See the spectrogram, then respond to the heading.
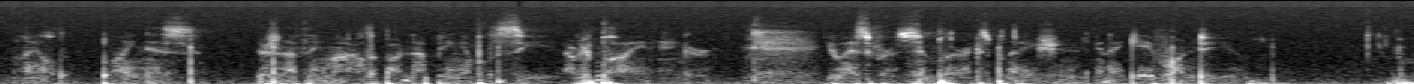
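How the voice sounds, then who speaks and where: A whisper at a moderate pace, with big swings in loudness and noticeable background noise. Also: man. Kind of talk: short story reading. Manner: whispered.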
